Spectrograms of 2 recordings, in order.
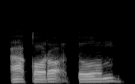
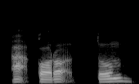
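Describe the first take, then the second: Both takes have the same delivery.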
